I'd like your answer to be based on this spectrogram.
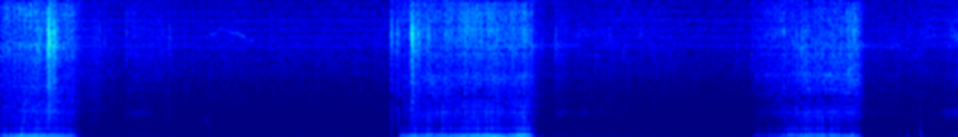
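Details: Deeply asleep, seemingly dreaming, and snoring loudly: three loud, low, rumbling snores about four seconds apart with quiet pauses between them.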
